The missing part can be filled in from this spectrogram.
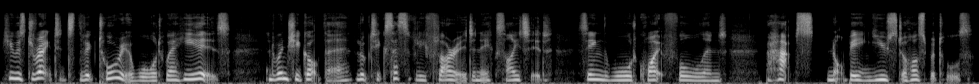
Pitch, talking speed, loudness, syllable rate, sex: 205 Hz, 190 wpm, -20 LUFS, 5.9 syllables/s, female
